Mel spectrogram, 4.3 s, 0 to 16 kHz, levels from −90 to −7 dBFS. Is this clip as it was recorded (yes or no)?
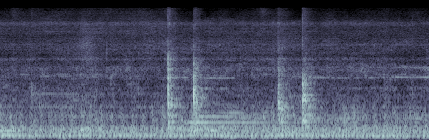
no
